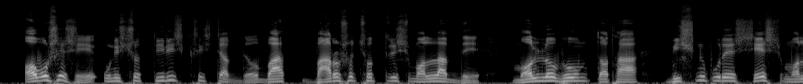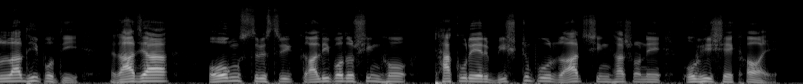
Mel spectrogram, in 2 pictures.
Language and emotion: Bengali, neutral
